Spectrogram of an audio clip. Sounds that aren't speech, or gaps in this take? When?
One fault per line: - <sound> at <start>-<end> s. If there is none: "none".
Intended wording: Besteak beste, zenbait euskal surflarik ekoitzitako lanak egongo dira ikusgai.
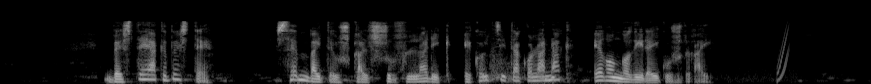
- chirp at 7.8-7.9 s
